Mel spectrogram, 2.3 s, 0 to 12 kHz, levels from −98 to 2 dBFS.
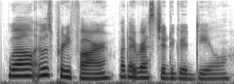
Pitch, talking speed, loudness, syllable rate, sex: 180 Hz, 280 wpm, -16 LUFS, 6.0 syllables/s, female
